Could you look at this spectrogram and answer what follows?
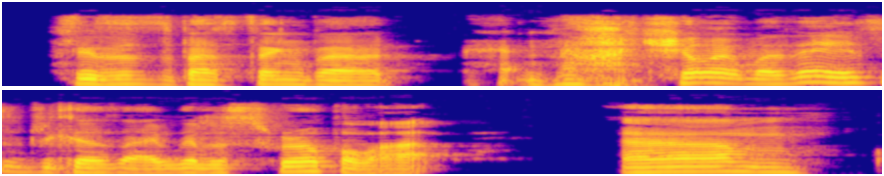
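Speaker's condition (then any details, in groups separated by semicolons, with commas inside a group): Cerebral palsy; mild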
